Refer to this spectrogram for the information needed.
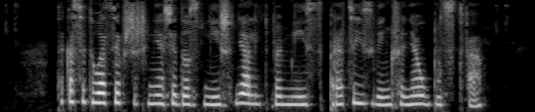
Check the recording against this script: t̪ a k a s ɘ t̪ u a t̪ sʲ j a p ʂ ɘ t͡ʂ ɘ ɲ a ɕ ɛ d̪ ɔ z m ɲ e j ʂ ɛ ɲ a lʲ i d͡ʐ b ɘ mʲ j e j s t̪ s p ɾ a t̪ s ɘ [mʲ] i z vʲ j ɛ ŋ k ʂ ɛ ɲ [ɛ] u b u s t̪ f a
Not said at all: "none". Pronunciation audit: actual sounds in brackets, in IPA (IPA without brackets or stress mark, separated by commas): none, a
